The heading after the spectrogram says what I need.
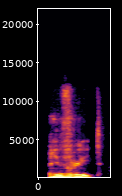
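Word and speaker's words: עברית: And again, multisyllabic word, but the accent's at the end of the word, ivrit.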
